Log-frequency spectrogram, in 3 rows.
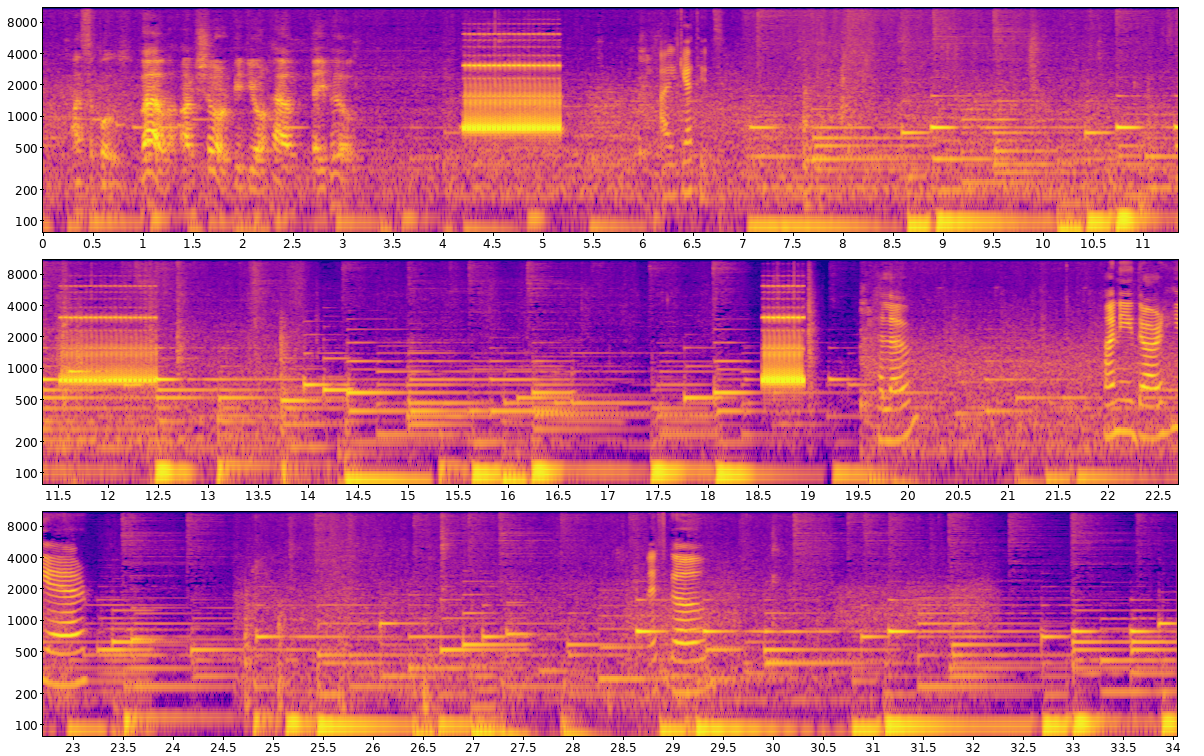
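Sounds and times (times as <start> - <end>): piano music with bass line: 0.0 - 6.2, 6.8 - 34.0
door intercom buzz ring: 4.2 - 5.2, 11.5 - 12.8, 18.6 - 19.1
intercom electronic trill: 11.5 - 12.6.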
